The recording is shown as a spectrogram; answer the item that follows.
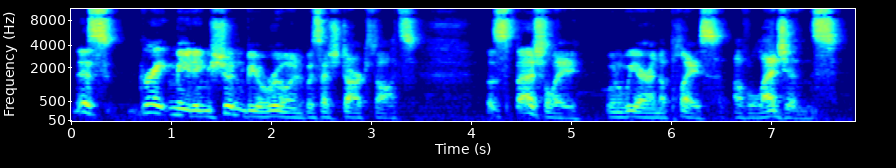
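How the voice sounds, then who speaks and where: A man's voice: on the low side, animated, takes it slowly. A man voicing a big, puppyish would-be warrior hero in a storybook, speaking with grandiose earnestness. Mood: proud, dreamy.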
